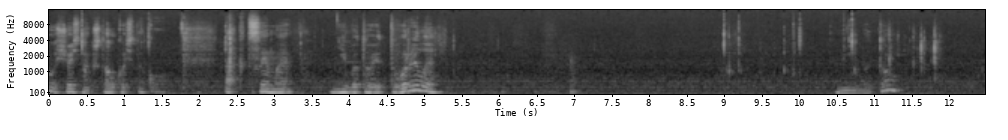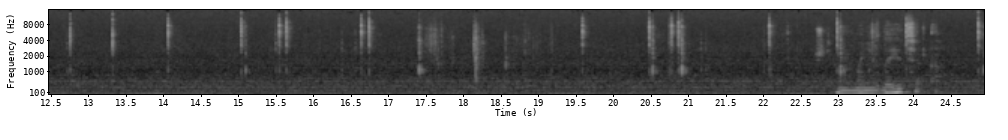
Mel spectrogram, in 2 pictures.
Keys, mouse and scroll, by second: 0.8-1.4 scroll down 1, 1.4-4.4 middle drag, 10.1-11.7 middle drag, 11.7 alt+z, 12.8-14.2 middle drag, 14.2-15.7 drag, 16.7 click, 18.2 ctrl+l, 19.7 click, 20.9 click, 24.0 click.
